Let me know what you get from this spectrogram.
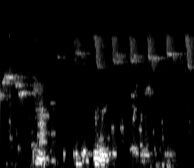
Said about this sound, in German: Die Vögel und Engel singen und ich jubiliere auch.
